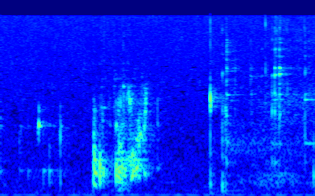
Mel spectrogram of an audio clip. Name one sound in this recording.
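A young woman sips a drink and swallows close by.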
